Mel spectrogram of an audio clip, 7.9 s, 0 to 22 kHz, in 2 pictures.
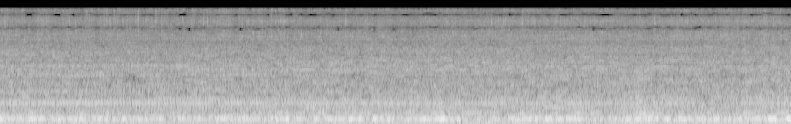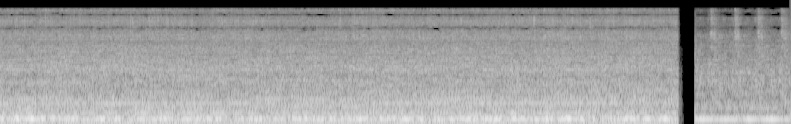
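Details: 1974 Mercury 4 hp single-cylinder two-stroke outboard with Thunderbolt ignition, warm restart without choke after 45 minutes: steady buzzing drone at even speed, no stumbles or surges, brief cut near end; runs like a top, normal running.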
